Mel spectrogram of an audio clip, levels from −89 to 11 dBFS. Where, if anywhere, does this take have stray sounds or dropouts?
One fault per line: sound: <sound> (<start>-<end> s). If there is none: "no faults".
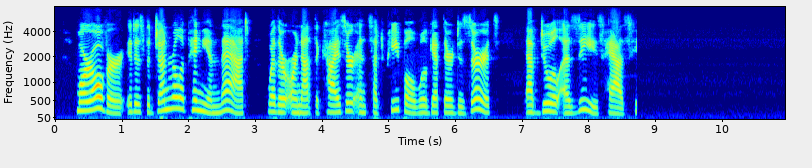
no faults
